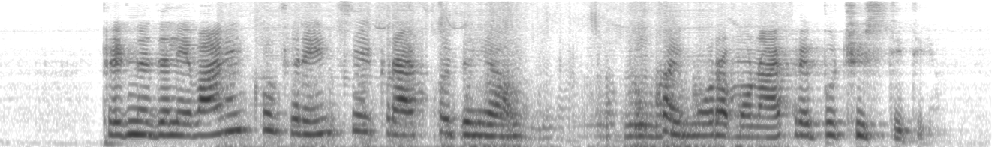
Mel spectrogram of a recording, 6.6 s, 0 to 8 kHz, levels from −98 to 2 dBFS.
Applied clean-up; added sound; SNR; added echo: neural separator model SepFormer DNS4.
